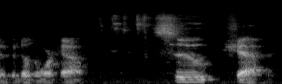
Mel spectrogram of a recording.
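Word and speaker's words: sous chef: Sue chef, it's spelled s o u s, right?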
